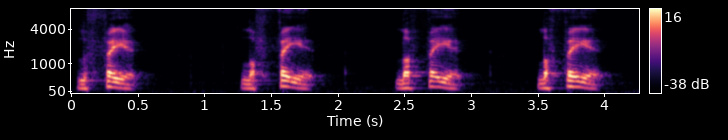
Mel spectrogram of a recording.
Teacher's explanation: there's no real major emphasis on that last syllable lafayette lafayette lafayette lafayette that's my best alabama accent sorry i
